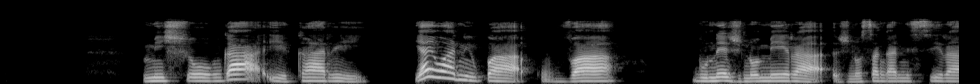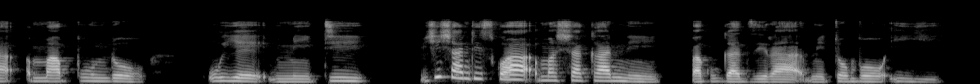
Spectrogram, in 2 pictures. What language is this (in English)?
Ndau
